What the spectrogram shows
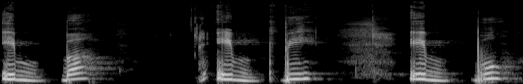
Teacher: سختی بھی کریں گے اور با کی آواز 2 بار سنائی دے گی پڑھتے ہوئے، ایک بار پچھلے حرف کے ساتھ مل کے، دوسری بار خود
